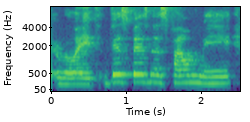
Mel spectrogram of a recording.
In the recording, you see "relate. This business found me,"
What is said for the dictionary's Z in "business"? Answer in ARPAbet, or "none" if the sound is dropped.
Z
